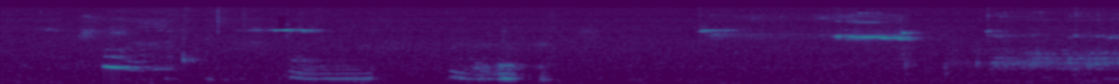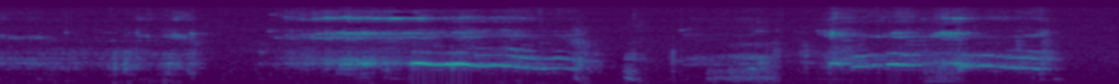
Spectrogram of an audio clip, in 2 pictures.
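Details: Raven, a German Shorthaired Pointer dog who always has something to say, talking back indoors: short whimpers, then longer wavering, howl-like moans rising and falling, with a person speaking briefly.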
